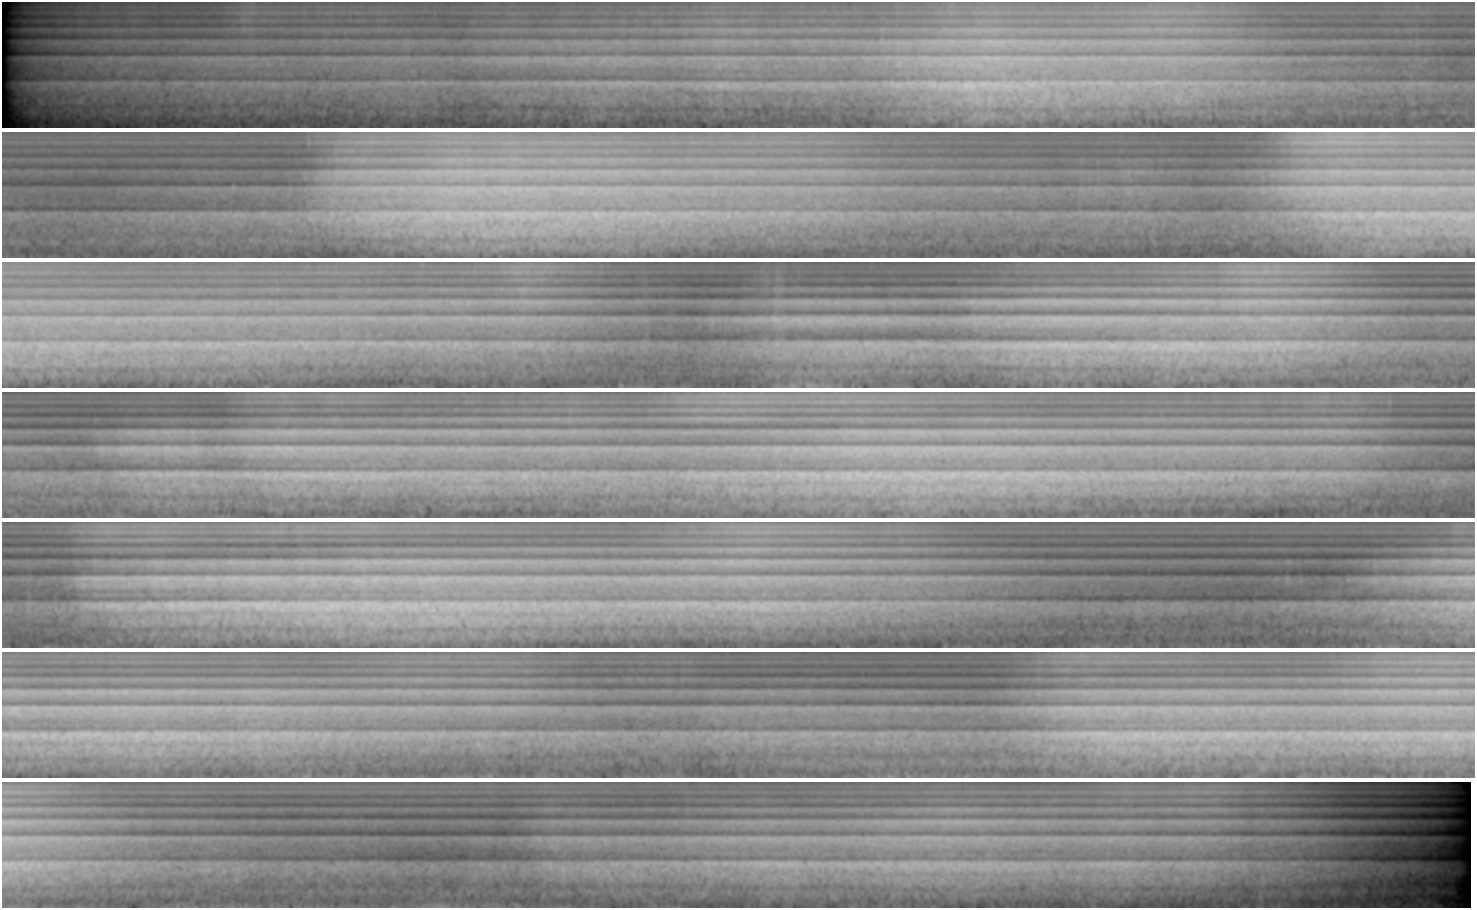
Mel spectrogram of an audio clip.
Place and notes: LAiguillon-sur-Mer, France - Like a child, listen to the sea into a shell
The sea, listened into a sea snail.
